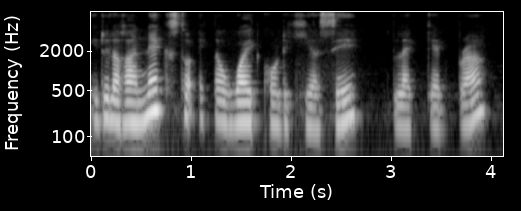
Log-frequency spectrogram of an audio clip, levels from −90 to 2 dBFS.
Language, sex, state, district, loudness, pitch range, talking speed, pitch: Nagamese, female, Nagaland, Dimapur, -20 LUFS, 150-195 Hz, 160 wpm, 170 Hz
